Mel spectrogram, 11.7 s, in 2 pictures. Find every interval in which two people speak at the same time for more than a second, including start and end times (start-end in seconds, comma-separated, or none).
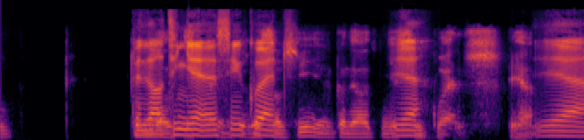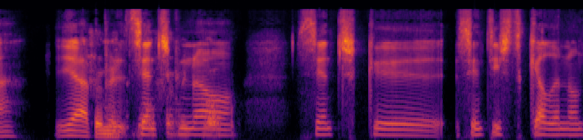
1.3-3.0, 6.7-8.1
